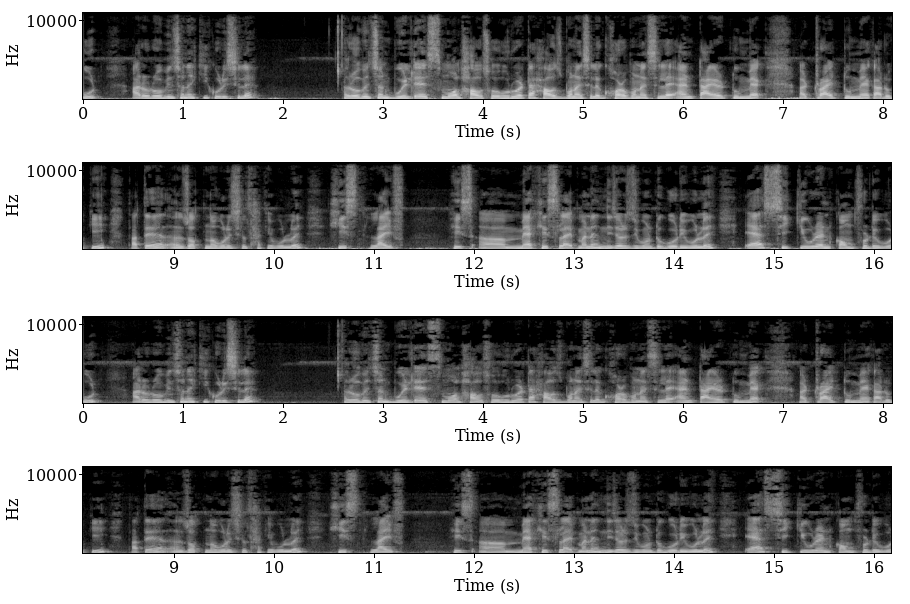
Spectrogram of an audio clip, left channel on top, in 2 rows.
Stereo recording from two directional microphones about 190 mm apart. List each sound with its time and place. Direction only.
0.0 s speech: 30° left (ahead or behind); by 1.8 s 15° left (ahead or behind)
2.5 s speech: 30° left (ahead or behind)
